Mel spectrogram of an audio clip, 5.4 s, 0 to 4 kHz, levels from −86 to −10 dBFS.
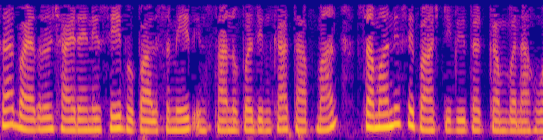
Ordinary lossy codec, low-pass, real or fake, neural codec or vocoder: none; 3.6 kHz; real; none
